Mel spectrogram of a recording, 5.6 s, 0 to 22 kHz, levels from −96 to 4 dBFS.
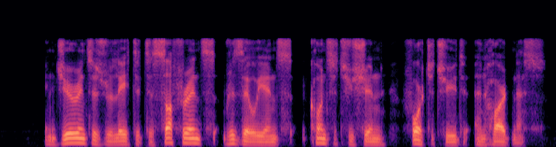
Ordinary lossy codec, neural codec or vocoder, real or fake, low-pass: none; codec, 16 kHz, 8 kbps, FunCodec, trained on Chinese and English, 25 frames a second; fake; 7.2 kHz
